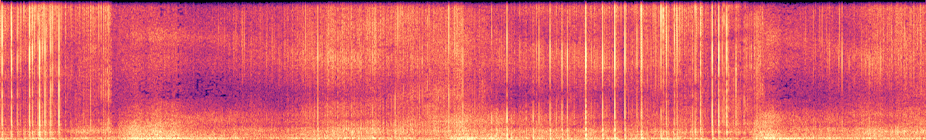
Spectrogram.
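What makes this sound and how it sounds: Long black nails scratch hard across the top of a round black foam microphone windscreen. The result is a dense, rumbling, whirring scrape concentrated in the low end. It swells in several louder bursts, with faint bright ticks above.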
